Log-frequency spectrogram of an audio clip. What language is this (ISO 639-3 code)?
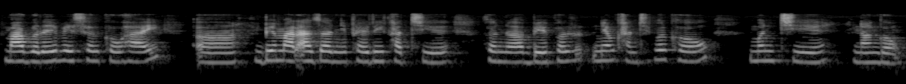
brx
